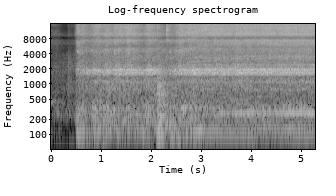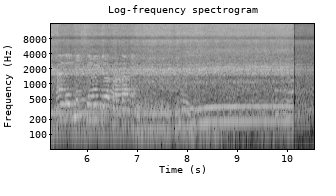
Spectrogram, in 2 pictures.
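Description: A kitchen mixer grinder blends tomatoes into a smooth paste, its motor whirring loudly and steadily for nearly the whole stretch while people talk over it.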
